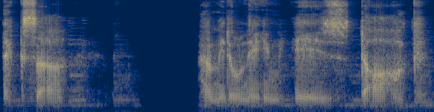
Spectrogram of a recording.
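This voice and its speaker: Very deep, gravelly, monotone man. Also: very slow. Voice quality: monotone, boring-sounding. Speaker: narrator of a played online video. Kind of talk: explainer video narration.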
